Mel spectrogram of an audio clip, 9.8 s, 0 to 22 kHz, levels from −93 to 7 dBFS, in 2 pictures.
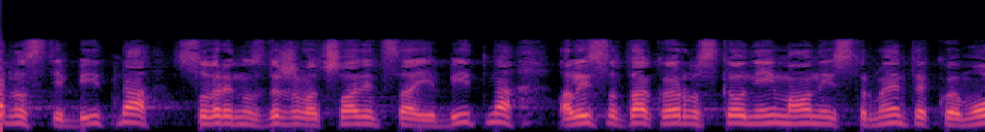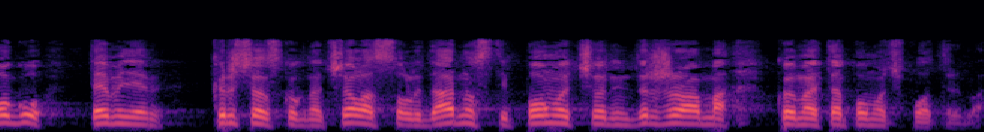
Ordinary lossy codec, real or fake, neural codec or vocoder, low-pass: none; real; none; 7.2 kHz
